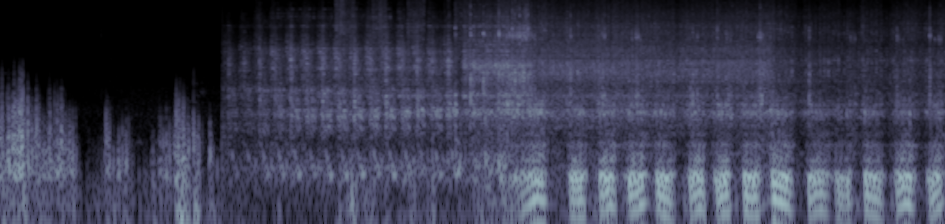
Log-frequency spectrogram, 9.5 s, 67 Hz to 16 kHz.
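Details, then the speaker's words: BMW with M10 engine after 1.5 years not running, after extended cranking and starter fluid suggested: engine catches and runs rough with heavy uneven thumps about three a second; knocking noted, cause unknown. "Smells good, dude. It's knocking."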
